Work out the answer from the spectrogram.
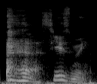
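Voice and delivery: coughing after wine went down wrong; throat-clearing between coughs; choking on a drink. Real, not acted. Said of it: "I'm choking on my last drink of wine".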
